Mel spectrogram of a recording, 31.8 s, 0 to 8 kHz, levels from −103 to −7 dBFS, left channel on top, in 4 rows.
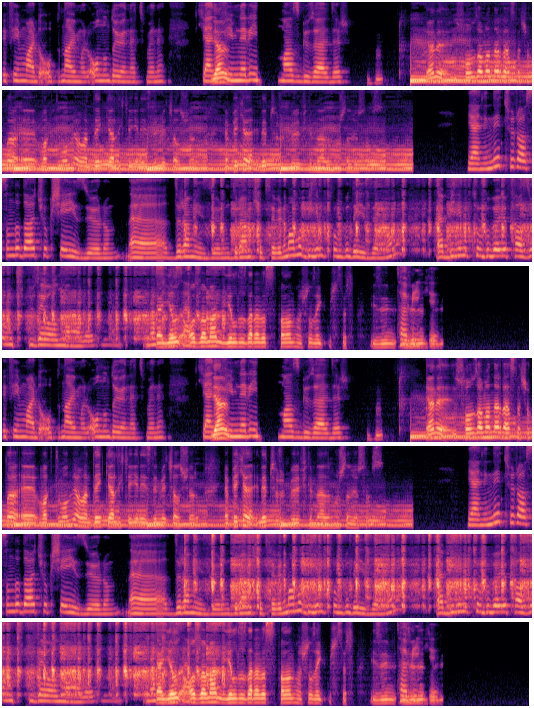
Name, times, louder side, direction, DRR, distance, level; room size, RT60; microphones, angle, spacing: voice 1, 0.0-2.4 3.0-3.9 4.1-5.2 14.9-21.9 22.4-25.6 26.0-26.7 29.8-30.4, equal, 5° left, 1.4 m, -33 dB
sound 1, 6.1-14.1, left 5 dB, 90° left, 0.7 m, -29 dB
voice 2, 6.3-13.6 26.2-29.1 29.4-30.5, right 2 dB, 55° right, 2.3 m, -27 dB
sound 2, 18.6-27.3, right 7 dB, 80° right, 1.3 m, -30 dB
head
